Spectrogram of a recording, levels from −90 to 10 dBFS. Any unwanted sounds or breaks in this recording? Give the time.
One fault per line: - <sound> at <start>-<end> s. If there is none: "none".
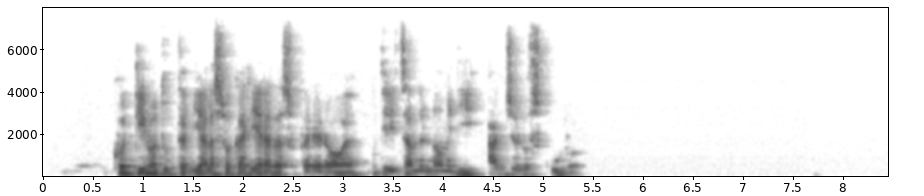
none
